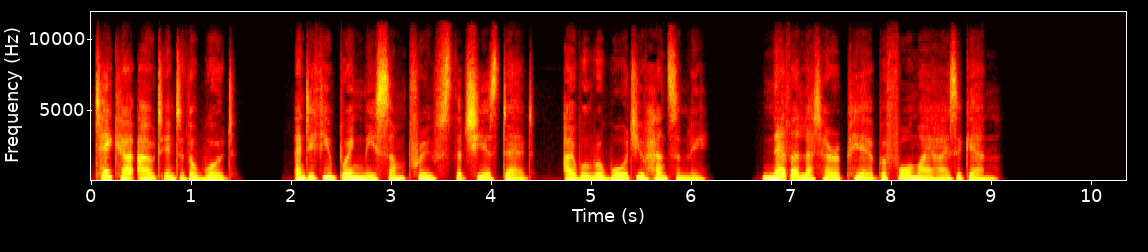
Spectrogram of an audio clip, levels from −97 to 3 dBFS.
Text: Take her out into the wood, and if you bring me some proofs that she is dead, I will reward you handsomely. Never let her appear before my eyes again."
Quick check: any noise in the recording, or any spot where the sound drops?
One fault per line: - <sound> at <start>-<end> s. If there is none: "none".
none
